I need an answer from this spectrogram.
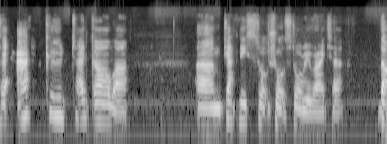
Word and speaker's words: Akutagawa: I also read some Roy and Suki Akutagawa. How do you pronounce it? Akutagawa.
